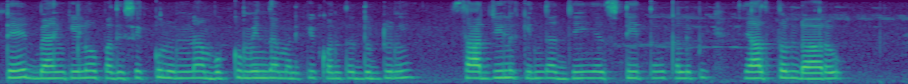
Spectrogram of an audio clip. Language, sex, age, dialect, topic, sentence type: Telugu, female, 18-24, Southern, banking, statement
